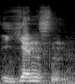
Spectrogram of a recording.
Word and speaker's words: Jensen: It's just Jensen, as if it was a Y in front, because that's how J is pronounced in Danish.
